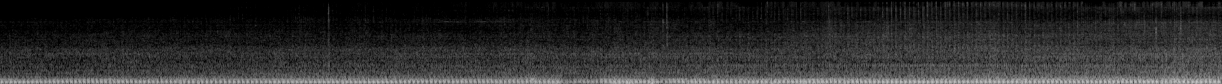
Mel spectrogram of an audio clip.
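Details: Ride-on mower engine mowing under load, overdue for an oil change and on a temporary air filter: steady low throb with a short dip around six seconds, then even running; sounds healthy.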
